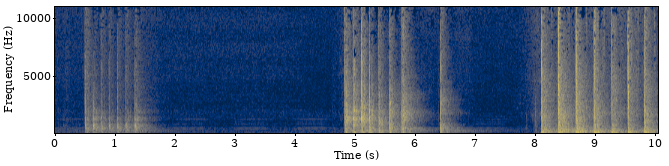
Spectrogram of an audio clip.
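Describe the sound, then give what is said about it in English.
Three bursts of rapid knocking on a door, each a quick run of sharp raps, loud, with pauses of silence between them and no voices. “would somebody answer the door?”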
